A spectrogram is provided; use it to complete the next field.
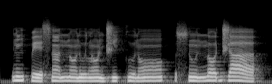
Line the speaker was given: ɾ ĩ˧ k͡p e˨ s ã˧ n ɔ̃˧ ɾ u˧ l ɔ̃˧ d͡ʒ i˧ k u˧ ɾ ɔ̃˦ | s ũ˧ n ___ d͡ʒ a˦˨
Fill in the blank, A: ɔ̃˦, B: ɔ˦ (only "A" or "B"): B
